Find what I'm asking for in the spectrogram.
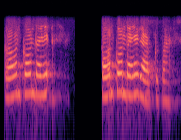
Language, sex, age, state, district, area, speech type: Hindi, female, 30-45, Uttar Pradesh, Prayagraj, rural, conversation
